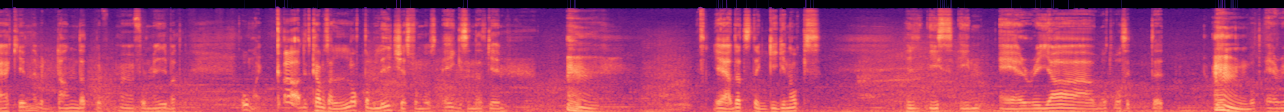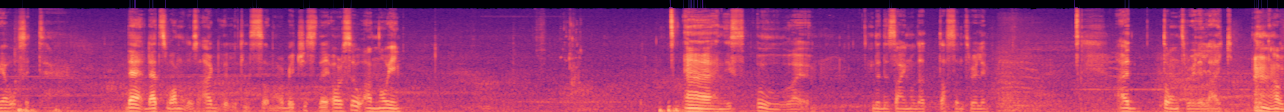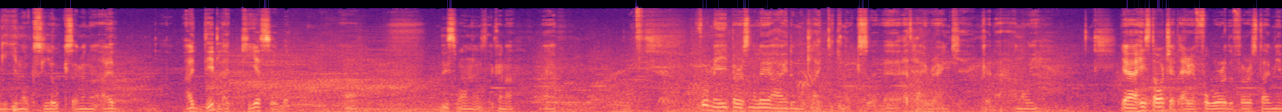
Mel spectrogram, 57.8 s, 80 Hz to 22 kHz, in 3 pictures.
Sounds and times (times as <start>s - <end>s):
Speech: 0.0s - 2.8s, 3.6s - 7.7s, 10.5s - 12.3s, 13.6s - 17.4s, 18.2s - 20.1s, 21.2s - 25.3s, 29.3s - 31.5s, 32.2s - 34.1s, 35.4s - 40.3s, 41.3s - 42.9s, 43.6s - 44.0s, 45.1s - 47.0s, 48.1s - 54.2s, 55.0s - 57.7s.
